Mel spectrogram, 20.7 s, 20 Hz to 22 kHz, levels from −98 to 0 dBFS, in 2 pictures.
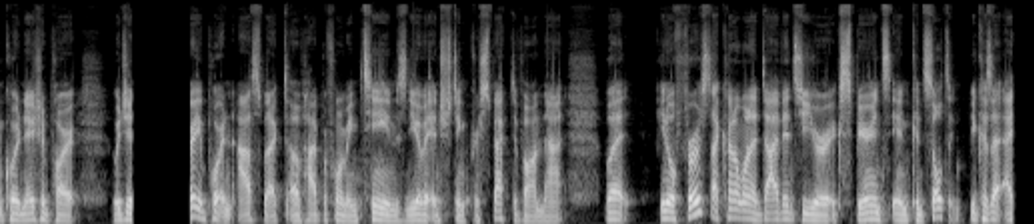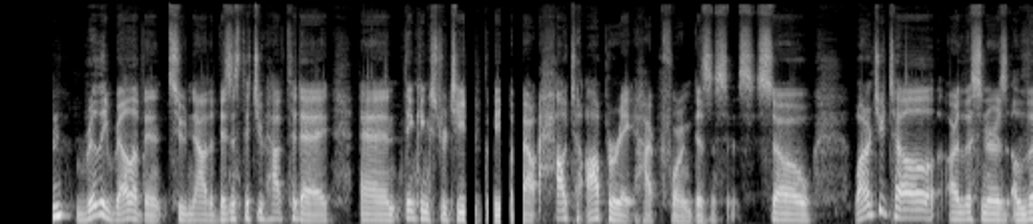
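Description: Speech with three digital broadcast dropouts: the receiver lost valid frames and muted, fading out within about 8 ms. It goes silent for 0.59 s from 1.32 s after "coordination part which", and for 0.75 s from 10.12 s after "consulting because I I". From 14.98 to 15.58 s, after "have today and thinking", it breaks into several short holes of up to 96 ms, pointing to scattered corrupt frames.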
